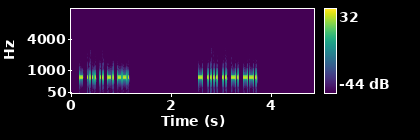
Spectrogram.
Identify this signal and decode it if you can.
Morse code, heard as a keyed tone, about 47 wpm, 700 Hz. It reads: THING THING
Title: Speed-Racing Top 200 Words 40wpm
